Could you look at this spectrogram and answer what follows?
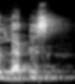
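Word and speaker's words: lettuce: like lips like लट्टिस यह views spelling है इसके लैटिस ल I double T यू सी आई और इसका प्रनंसीएशन क्या है लैटिस वैसे ही याद की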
